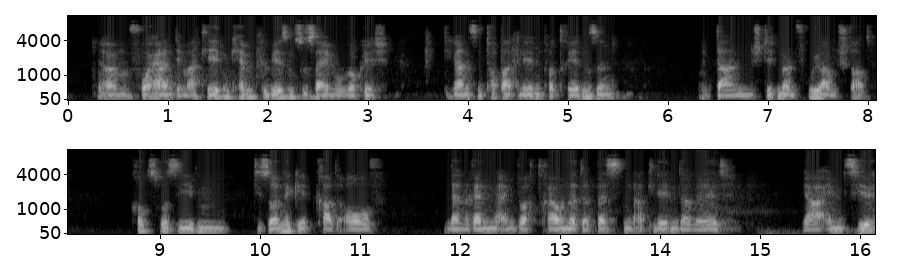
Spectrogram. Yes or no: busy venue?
no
